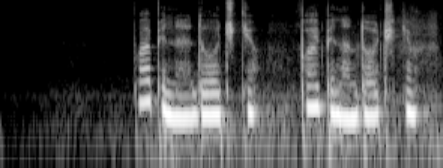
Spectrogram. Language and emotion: Russian, sad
